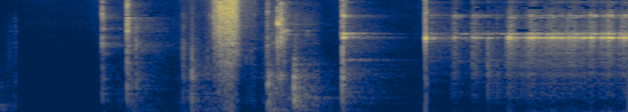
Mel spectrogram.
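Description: Glasses clink together in a toast, preceded by a few sharp clatters and knocks, then one bright strike whose high, clear ring lingers to the end.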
